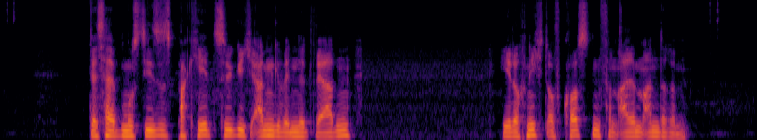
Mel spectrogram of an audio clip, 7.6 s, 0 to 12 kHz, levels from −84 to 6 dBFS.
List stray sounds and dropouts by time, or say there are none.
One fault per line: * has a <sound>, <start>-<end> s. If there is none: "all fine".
all fine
